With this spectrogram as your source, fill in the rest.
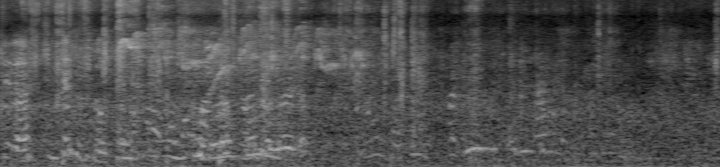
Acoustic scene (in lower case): residential area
